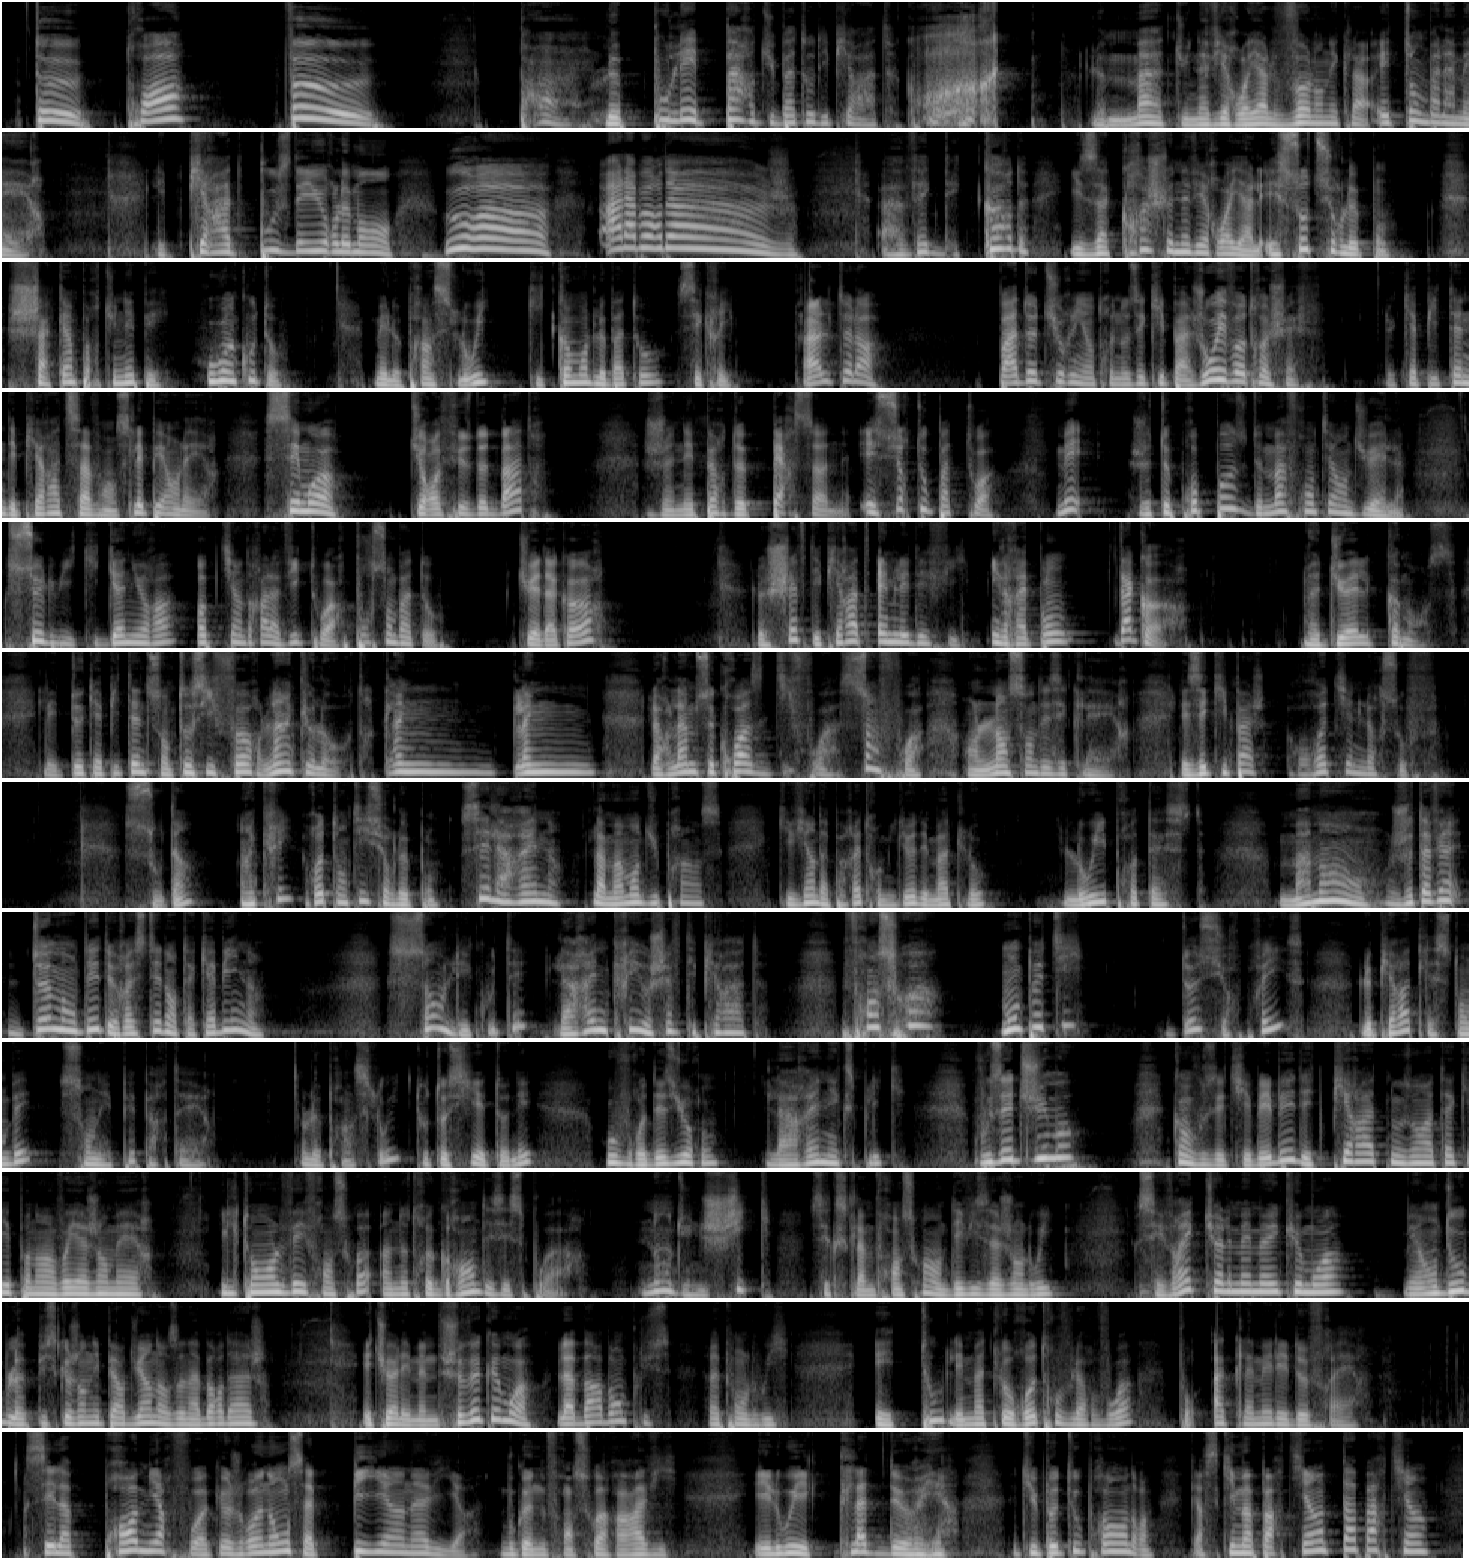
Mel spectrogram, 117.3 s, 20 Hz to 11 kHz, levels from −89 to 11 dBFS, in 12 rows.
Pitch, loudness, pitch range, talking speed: 165 Hz, -24 LUFS, 135-205 Hz, 170 wpm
